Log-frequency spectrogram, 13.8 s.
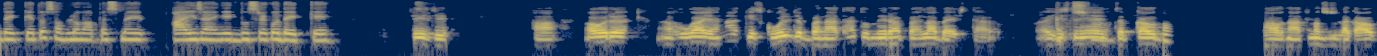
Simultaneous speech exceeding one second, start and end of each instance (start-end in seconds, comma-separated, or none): none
